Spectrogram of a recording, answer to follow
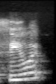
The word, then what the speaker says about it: Thielen: Is that we're actually, her and myself and another young lady, Pamela, is it Thielen? Thielen? Teal Thielen. Don't pronounce the H.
